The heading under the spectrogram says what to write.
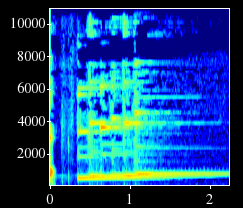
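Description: doorbell ringing

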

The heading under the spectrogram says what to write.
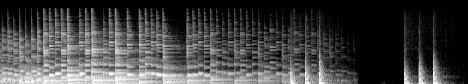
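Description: knocking on a door

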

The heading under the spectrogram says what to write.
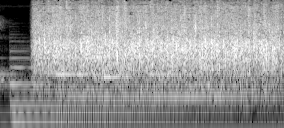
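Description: audience applause

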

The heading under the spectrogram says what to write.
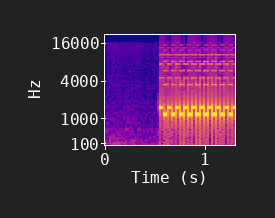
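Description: telephone ringing

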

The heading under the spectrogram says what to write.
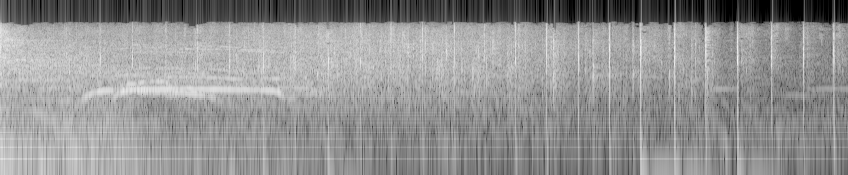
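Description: audience applause and cheering

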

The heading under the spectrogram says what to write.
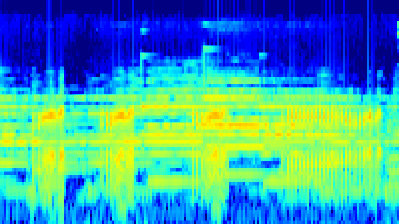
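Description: frogs croaking

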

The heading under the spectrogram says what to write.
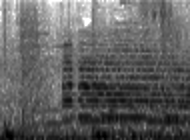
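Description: car horn honk

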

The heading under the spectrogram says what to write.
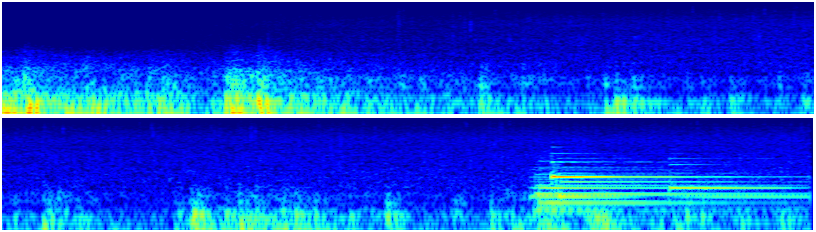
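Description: heavy rain with thunder

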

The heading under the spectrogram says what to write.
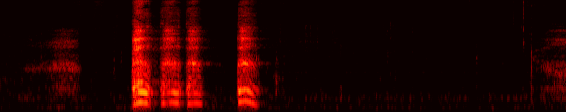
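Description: cough

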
